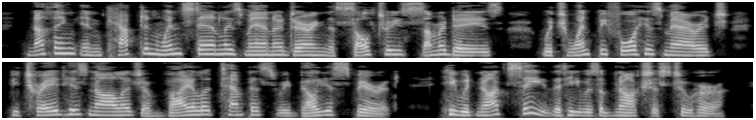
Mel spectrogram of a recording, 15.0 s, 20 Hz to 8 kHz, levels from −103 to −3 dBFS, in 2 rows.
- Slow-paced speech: Yes, slow, 130 wpm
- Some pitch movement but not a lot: Yes, average, 4.2 semitones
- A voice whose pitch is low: No, high, 190 Hz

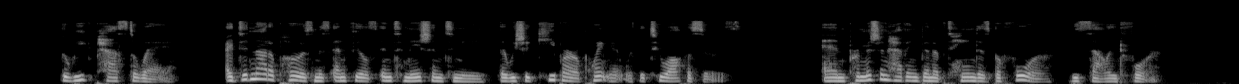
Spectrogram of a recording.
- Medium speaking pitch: Yes, medium, 160 Hz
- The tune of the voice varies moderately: Yes, average, 3.1 semitones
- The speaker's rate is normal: Yes, average, 160 wpm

